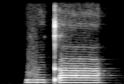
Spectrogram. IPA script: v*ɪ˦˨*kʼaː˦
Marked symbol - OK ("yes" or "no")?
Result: no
